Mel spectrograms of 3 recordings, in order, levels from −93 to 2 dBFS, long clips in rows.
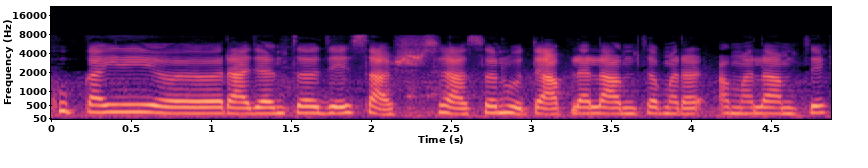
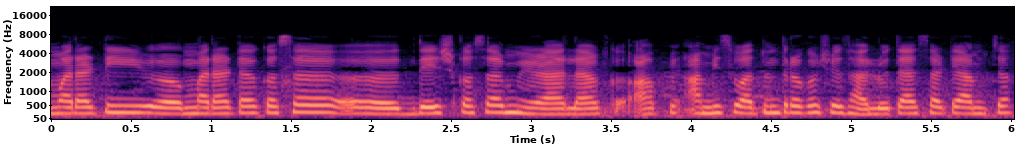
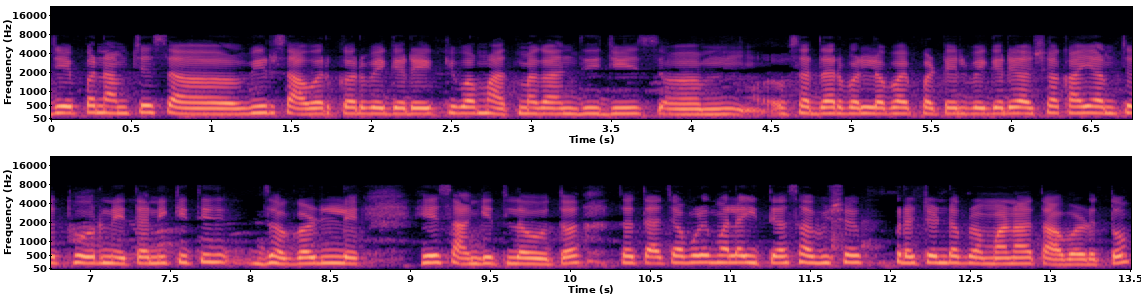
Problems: none marked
